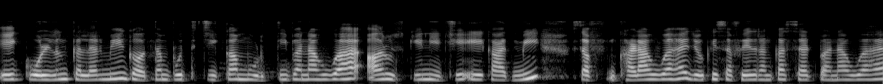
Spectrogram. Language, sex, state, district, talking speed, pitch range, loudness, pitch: Hindi, female, Haryana, Charkhi Dadri, 190 wpm, 215-235 Hz, -20 LUFS, 225 Hz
